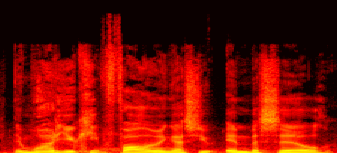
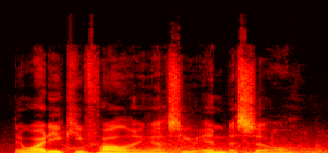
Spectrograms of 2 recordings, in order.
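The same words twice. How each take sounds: First: It is said in a put-on British accent. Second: It is said in the speaker's ordinary accent.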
